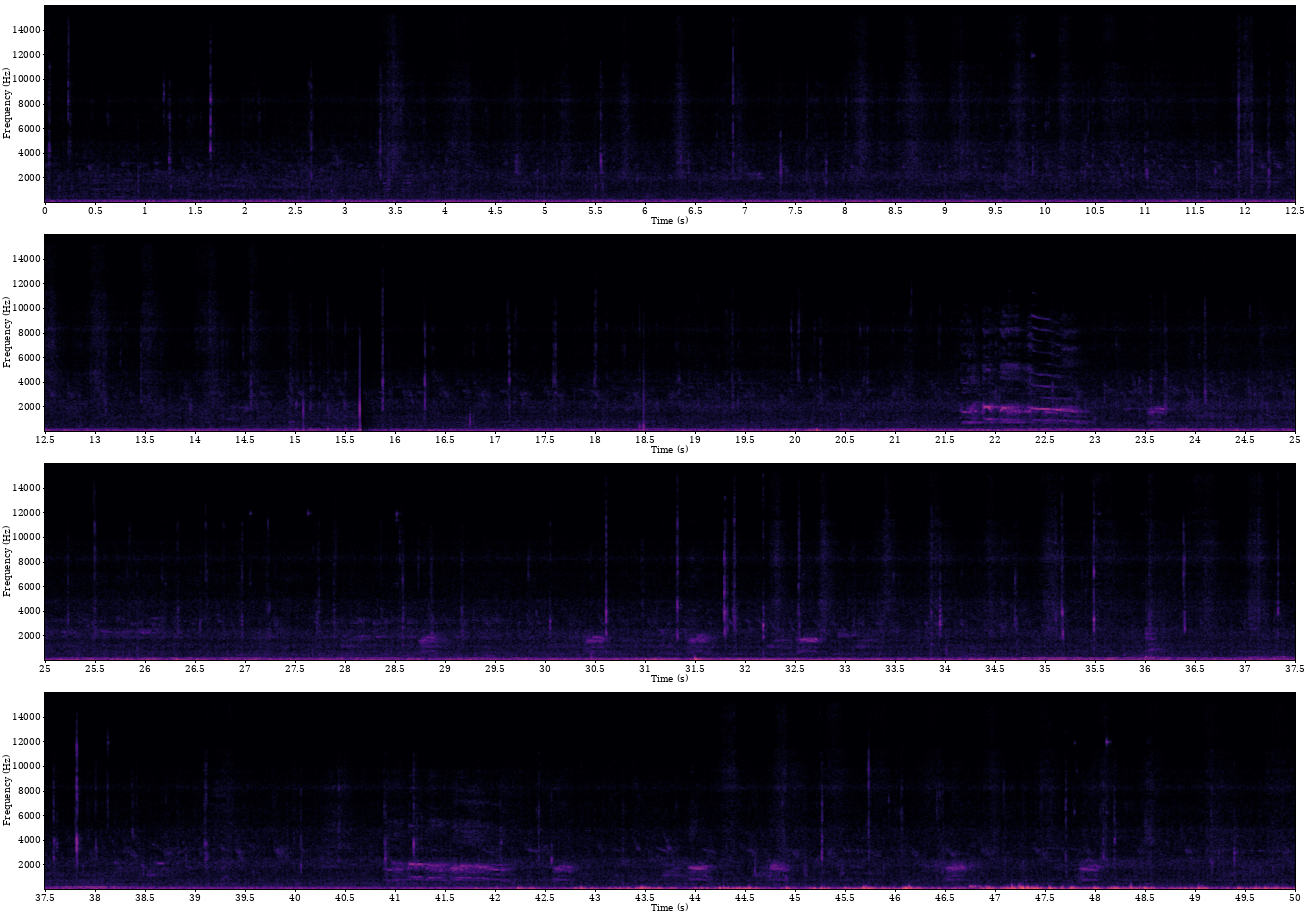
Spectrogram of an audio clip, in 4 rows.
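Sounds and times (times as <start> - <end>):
small clicks from eating: 0.0 - 50.0
steady low hum: 0.0 - 50.0
rooster crowing: 21.6 - 23.0, 40.9 - 42.2.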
